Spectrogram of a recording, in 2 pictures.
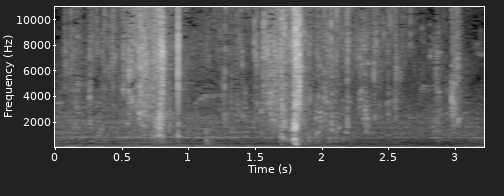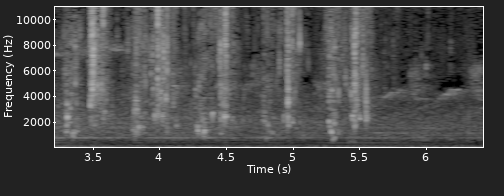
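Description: Shallow creek water trickling over stones, with small splashes and clicks of water being stirred, and one sharper splash or click about two seconds in.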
